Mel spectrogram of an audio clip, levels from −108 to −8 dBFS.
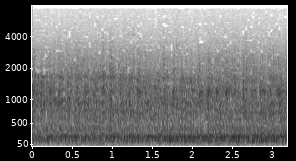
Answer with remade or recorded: recorded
